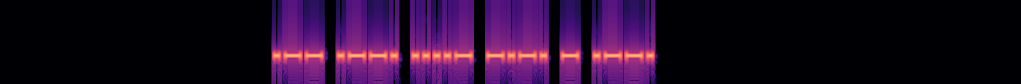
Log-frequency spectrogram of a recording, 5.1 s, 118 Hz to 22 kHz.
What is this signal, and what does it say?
Morse code, heard as a keyed tone, about 41 wpm, 700 Hz. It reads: WP4CTP
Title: USA Call Signs - 6 Characters - 45wpm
